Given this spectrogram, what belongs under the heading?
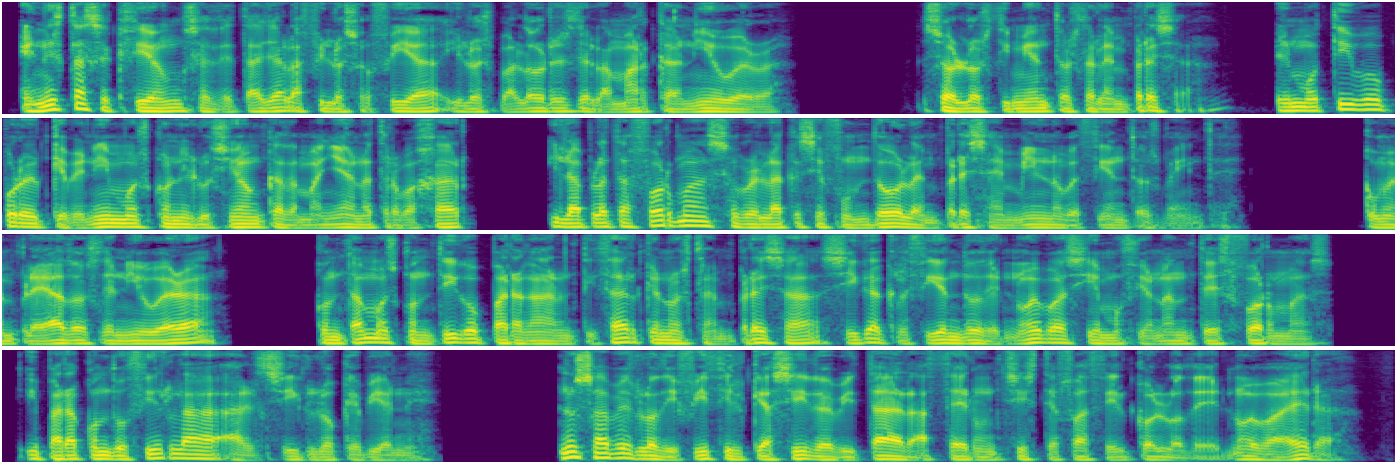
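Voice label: Spanish Spain narration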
